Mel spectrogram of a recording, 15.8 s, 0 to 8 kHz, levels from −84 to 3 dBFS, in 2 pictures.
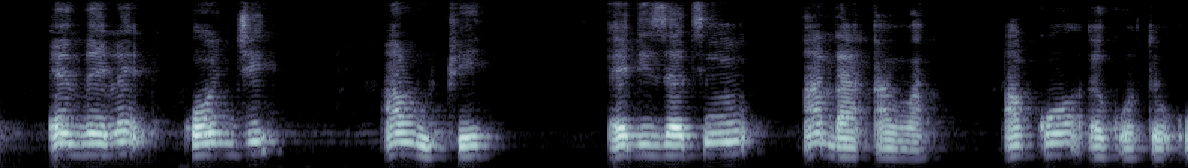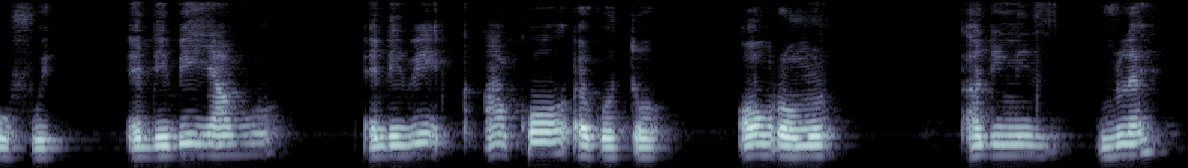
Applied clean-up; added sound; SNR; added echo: neural mask model DeepFilterNet 3.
